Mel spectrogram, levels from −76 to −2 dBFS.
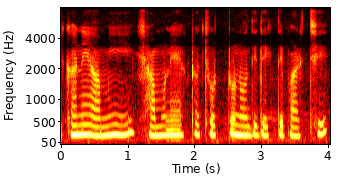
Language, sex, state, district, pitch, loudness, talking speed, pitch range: Bengali, female, West Bengal, Cooch Behar, 215 Hz, -12 LUFS, 120 wpm, 205-225 Hz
